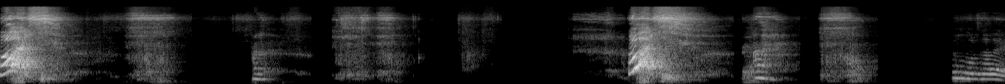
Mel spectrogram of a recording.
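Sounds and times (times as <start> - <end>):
woman sneezing: 0.0 - 0.8, 6.3 - 7.8.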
